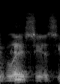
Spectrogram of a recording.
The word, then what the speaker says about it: Iglesias: They traded their closer Iglesias. Mm-hmm. Am I saying that right? I think I'm saying that right. – Right. Raisel Iglesias.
